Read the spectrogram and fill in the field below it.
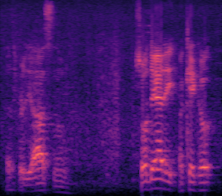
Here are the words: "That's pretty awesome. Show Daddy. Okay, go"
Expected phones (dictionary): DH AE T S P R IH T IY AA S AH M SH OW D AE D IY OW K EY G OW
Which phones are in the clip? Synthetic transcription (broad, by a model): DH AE T S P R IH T IY AA S AH M S OW D AE D IY OW K EY G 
